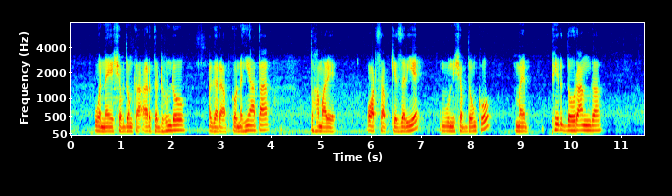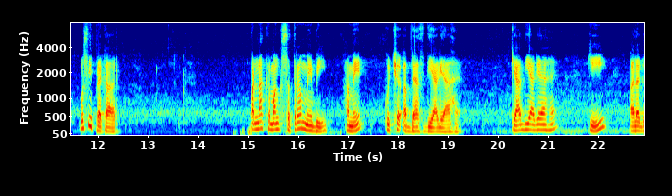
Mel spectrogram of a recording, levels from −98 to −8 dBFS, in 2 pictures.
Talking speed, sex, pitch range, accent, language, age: 105 wpm, male, 110-140 Hz, native, Marathi, 30-49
